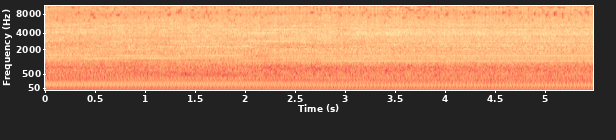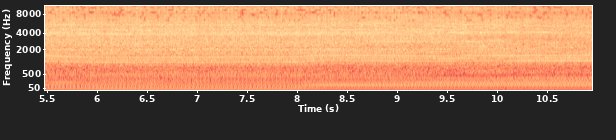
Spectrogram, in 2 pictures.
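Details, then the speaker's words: Ferris 52-inch commercial hydro walk-behind mower, twin-cylinder engine, after carb cleaning and replacing the bowl O-ring that was blocking a fuel jet: steady, even engine note with a brief dip that recovers cleanly, no missing or surging; runs well, huge improvement. "let's test this [Music] out that sounds pretty good oh that's a lot"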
